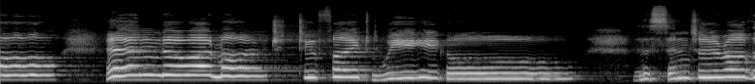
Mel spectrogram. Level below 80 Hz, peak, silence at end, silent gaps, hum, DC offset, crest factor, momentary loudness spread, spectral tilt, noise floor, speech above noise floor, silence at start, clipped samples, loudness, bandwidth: -78 dBFS; -2 dBFS; 0 s; none; none; under 0.1%; 16 dB; 16 LU; -3 dB/octave; -40 dBFS; 22 dB; 0 s; under 0.1%; -17 LUFS; 16 kHz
